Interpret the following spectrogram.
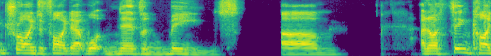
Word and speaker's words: Neven: Neven. Yes, This that's how it's very pronounced.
